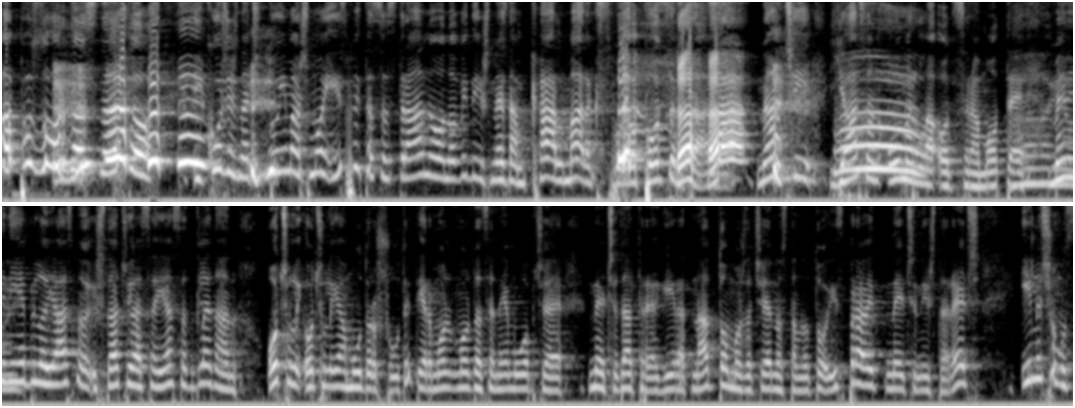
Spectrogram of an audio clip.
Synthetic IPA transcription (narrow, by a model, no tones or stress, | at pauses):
apozoːɾnoːst̪nat̪oːikuːʒiʃznaːt͡ʃit̪uːimaʃmojispit̪asast̪ɾaːneo̞noʋid̪iʃne̞znaːmkʰaɾlmaɾkspoopo̞t̪sɾaznaːt͡ʃi | jaːsampomrɾlˠaʔo̞d̪sɾamo̞t̪eːme̞ninije̞biːlˠo̞jasno̞iʃt̪at͡ɕujaːsajaːsad̪ɡle̞d̪an | o̞t͡ʃuliʔo̞t͡ɕulijaːmuːd̪ɾo̞ʃuːt̪it̪jeɾmomo̞ʒd̪asenemuopt͡ʃe | neːt͡ɕed̪at̪ɾeaɡiːɾat̪nat̪omo̞ʒd̪at͡ɕeje̞d̪nost̪aːʋno̞t̪oːispɾaʋit̪ne̞ːt͡ɕeniʃt̪aɾe̞t͡ʃ | ilit͡ʃumu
